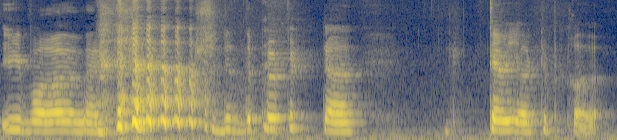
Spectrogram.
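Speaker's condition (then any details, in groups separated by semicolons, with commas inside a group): Cerebral palsy; born deaf, 60-70% loss one ear, 80% other, motor control affected, speech-hearing classes at Mueller Elementary School; wears hearing aids, worn since about age nine; speech impediment, linked by speaker to cerebral palsy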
